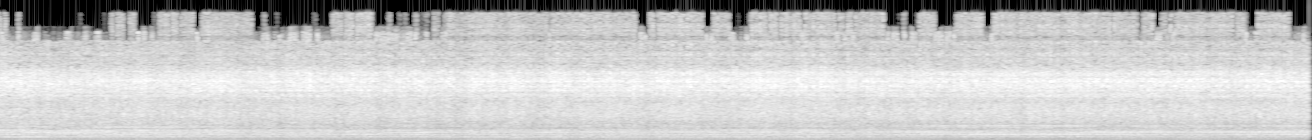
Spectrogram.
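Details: Small single-cylinder generator, stored unused about a year, that only runs with the choke on, running at steady speed with an even low drone and some rattle until it runs out of fuel. Carburetor needs cleaning.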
